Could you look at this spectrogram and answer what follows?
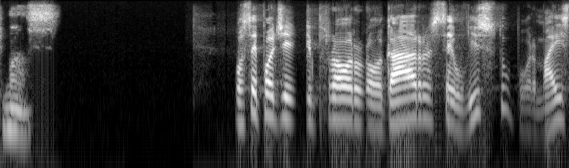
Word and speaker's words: prorrogar: Prorrogar. Prorrogar. Prorrogar. Prorrogar. Como R. Prorrogar. R, né? Garganta. R.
